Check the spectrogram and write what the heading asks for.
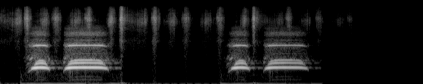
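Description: Cartoon steam-train sound effect: a chord-like train whistle tooting short then long, twice, over a rapid rattling chuff like a shaker. The sound stops about three and a half seconds in.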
